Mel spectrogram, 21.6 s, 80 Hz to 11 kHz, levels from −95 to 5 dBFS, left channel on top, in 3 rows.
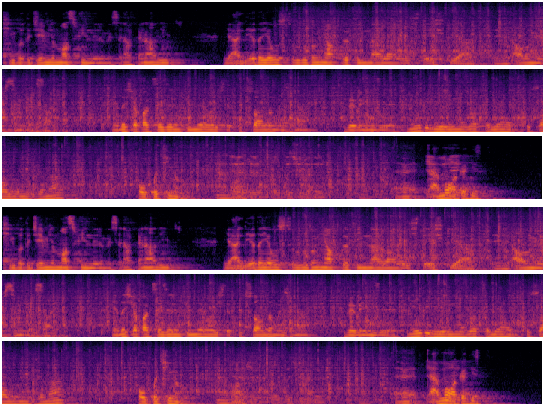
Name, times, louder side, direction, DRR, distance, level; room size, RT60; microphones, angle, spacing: voice 1, 0.0-2.3 2.9-8.0 8.7-11.3 11.8-15.3 16.2-16.9 17.5-17.7 19.6-20.8, right 1 dB, 65° right, 12 dB, 1.2 m, -32 dB
Livestock farm animals working animals, 3.6-20.0, right 1 dB, 40° right, 3.5 m, -45 dB
voice 2, 7.5-7.8 17.3-19.6 20.1-20.6, left 2 dB, 40° left, 0 dB, 2.6 m, -43 dB
27.5 x 24.5 x 6.3 m, 0.86 s
head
